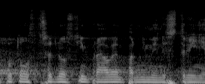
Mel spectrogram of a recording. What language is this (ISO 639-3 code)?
ces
